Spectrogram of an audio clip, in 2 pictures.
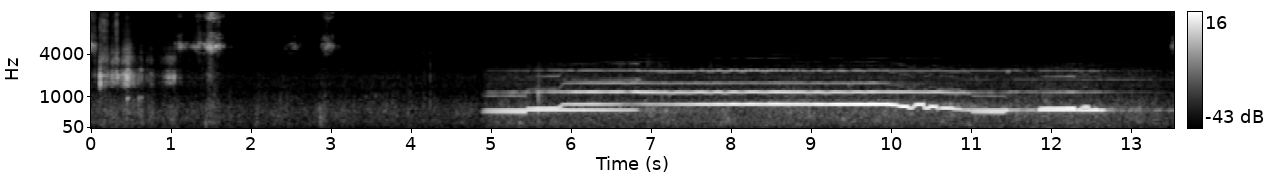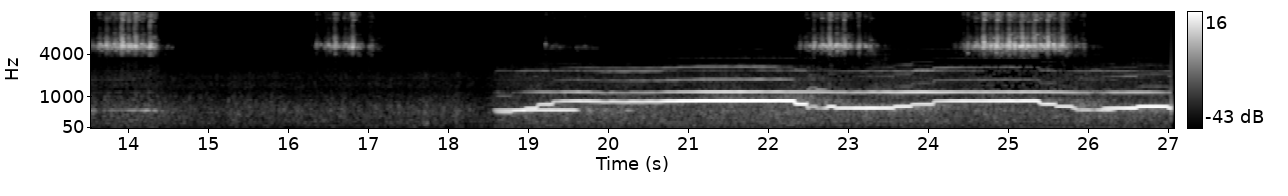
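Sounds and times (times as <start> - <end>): rattle shakes: 0.0 - 1.8, 2.4 - 3.2, 13.5 - 14.7, 16.4 - 17.3, 22.4 - 23.4, 24.4 - 26.1
double flute melody: 4.9 - 14.6, 18.5 - 27.0
flute drone: 4.9 - 14.6, 18.5 - 27.0.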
